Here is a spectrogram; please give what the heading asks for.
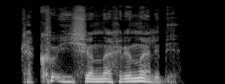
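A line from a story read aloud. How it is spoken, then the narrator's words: Hissed. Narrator (Russian): прошипел я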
